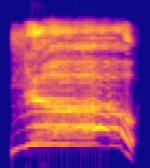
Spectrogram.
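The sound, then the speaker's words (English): A man's single loud, strained scream, strangled at first, held at a steady pitch for about a second and a half, then sliding down and cutting off abruptly, as he screams to get away from something haunting him in a dream. No one talks. “Yeah, but finally comes out as like a, a, a very loud scream”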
